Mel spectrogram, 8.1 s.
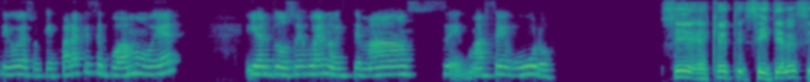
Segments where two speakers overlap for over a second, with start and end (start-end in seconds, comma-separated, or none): none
